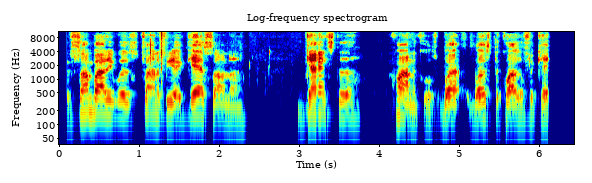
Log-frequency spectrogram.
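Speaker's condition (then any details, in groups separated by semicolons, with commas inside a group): No condition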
